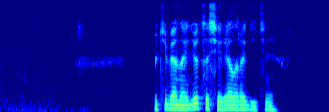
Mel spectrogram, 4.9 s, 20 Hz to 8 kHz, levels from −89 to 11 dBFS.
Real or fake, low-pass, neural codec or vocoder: real; 7.2 kHz; none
